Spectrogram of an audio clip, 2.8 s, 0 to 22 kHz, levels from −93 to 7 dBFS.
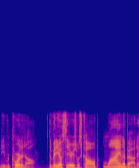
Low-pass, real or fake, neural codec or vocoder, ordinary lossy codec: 7.2 kHz; fake; codec, 16 kHz, 4 kbps, X-Codec, HuBERT features, trained on LibriSpeech; Opus, 64 kbps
